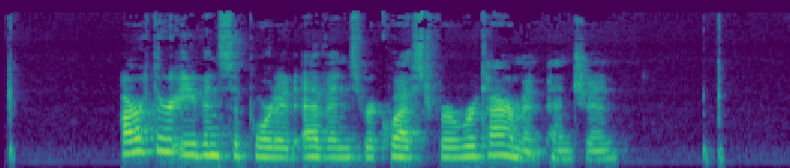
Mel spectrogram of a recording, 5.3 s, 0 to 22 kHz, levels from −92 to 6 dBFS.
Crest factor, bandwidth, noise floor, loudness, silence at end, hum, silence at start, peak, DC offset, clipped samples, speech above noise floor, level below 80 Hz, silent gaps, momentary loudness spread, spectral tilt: 20 dB; 17 kHz; -68 dBFS; -19 LUFS; 0.45 s; none; 0.05 s; -2 dBFS; under 0.1%; under 0.1%; 50 dB; -64 dBFS; none; 11 LU; -4.5 dB/octave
